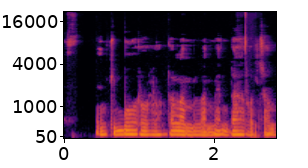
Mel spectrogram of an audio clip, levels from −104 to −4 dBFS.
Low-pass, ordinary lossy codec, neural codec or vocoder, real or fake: none; none; vocoder, 44.1 kHz, 128 mel bands every 256 samples, BigVGAN v2; fake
